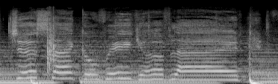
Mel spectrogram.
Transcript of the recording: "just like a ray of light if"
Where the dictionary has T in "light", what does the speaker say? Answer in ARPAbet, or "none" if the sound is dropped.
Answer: none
